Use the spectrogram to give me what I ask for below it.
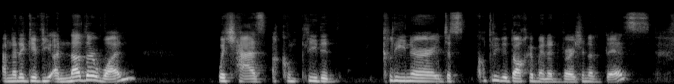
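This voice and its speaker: The man talks at a moderate pace. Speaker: programming workshop instructor. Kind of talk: online coding tutorial. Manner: halting, many fillers.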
